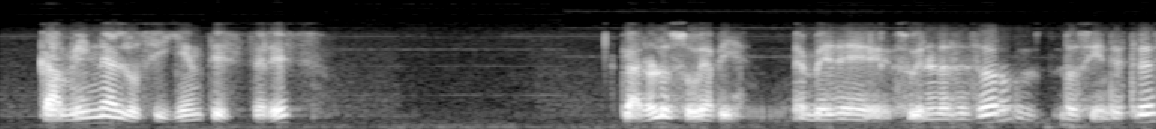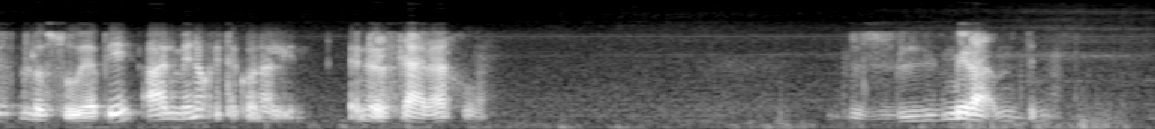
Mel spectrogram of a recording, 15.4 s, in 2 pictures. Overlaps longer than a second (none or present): none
